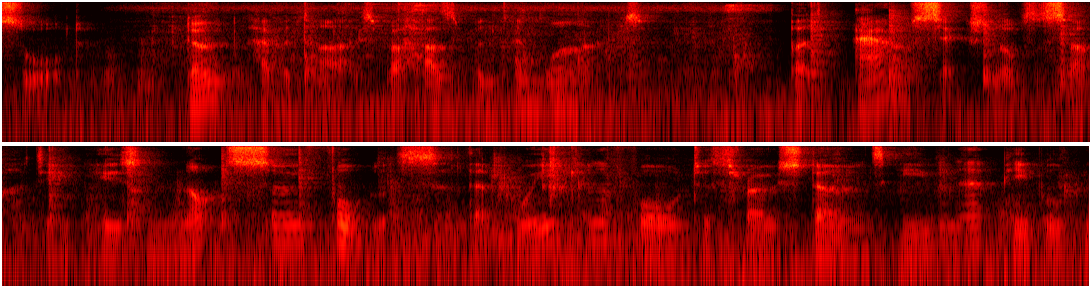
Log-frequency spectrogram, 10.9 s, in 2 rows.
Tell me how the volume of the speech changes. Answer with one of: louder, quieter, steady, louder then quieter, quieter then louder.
steady.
